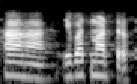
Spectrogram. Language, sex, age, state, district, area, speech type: Kannada, male, 18-30, Karnataka, Uttara Kannada, rural, conversation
